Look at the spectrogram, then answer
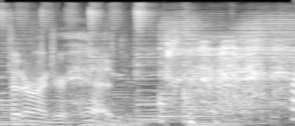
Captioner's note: laughs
